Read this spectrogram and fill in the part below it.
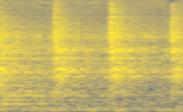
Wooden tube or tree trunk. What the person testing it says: you give it a tap along the trunk. And if it's hollow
